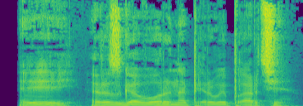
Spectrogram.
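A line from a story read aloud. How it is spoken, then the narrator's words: Tired. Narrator (Russian): устало сказала химичка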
